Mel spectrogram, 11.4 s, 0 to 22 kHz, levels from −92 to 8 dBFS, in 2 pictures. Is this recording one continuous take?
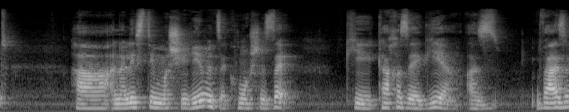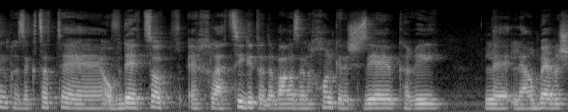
yes; 0 cuts

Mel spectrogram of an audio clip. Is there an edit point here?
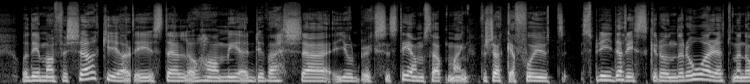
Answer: yes; 3 cuts; at 1.3 s, 4.7 s, 6.2 s

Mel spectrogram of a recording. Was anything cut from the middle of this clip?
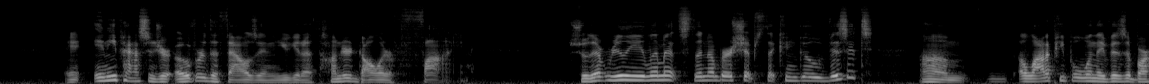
no; 0 cuts

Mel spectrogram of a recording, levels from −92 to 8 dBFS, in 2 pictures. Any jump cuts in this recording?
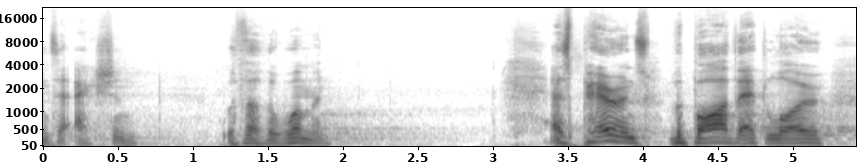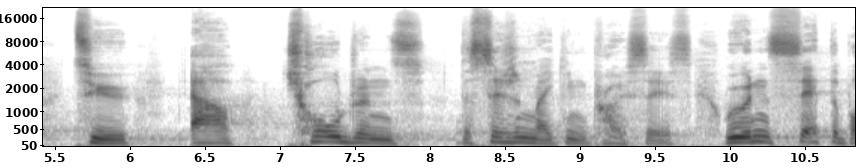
yes; 2 cuts; at 4.0 s, 8.2 s

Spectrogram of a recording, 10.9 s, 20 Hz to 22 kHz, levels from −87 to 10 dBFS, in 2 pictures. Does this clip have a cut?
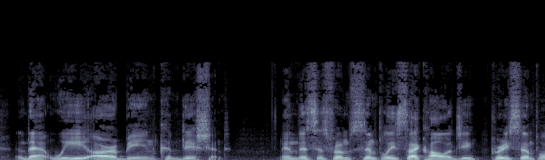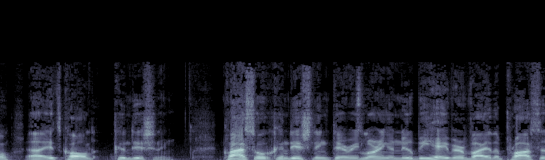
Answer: yes; 4 cuts; at 4.9 s, 5.7 s, 6.5 s, 9.0 s

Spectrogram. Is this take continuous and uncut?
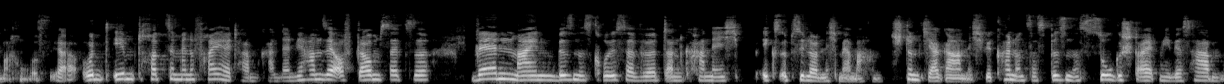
no; 1 cut; at 4.6 s

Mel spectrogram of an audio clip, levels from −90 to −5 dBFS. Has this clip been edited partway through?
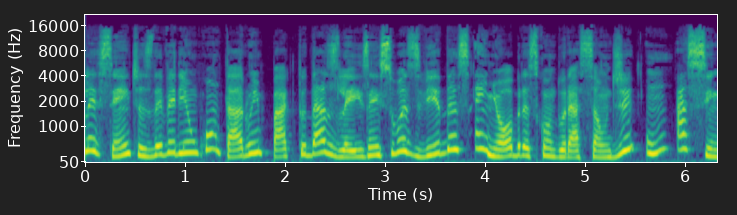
no; 0 cuts

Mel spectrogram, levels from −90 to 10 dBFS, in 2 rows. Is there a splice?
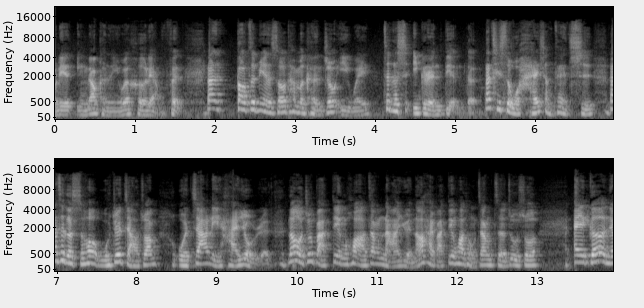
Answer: no; 0 cuts

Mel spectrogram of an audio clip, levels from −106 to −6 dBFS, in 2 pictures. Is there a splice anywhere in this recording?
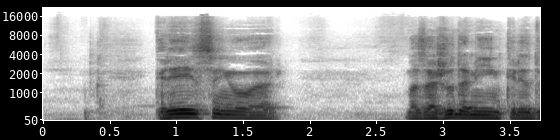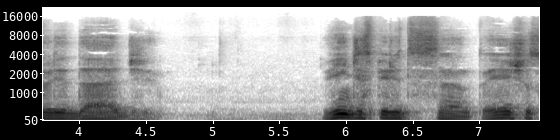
no; 0 cuts

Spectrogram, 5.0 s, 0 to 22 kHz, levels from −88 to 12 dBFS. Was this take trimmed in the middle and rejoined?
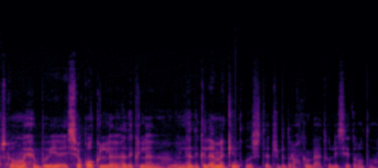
yes; 1 cut; at 3.2 s

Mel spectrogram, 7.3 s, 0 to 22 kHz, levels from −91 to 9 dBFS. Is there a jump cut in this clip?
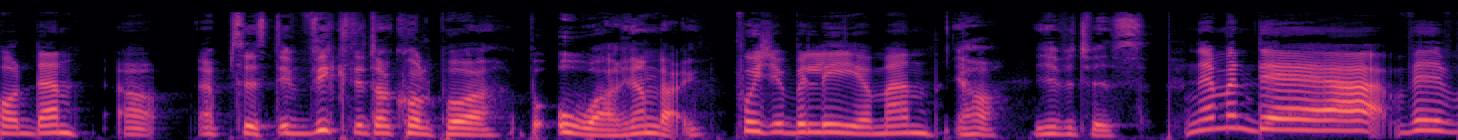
yes; 1 cut; at 3.6 s

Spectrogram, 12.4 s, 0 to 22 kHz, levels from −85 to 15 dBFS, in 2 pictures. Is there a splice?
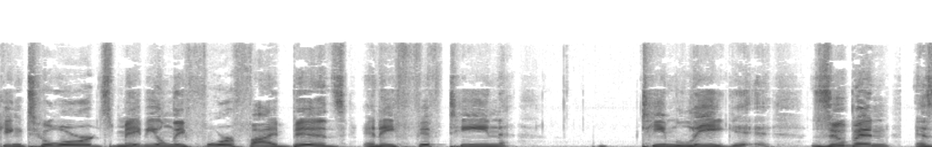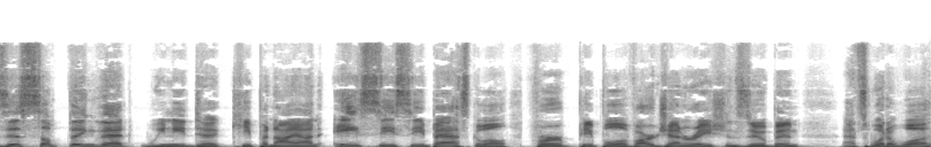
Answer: yes; 3 cuts; at 2.3 s, 6.0 s, 9.7 s

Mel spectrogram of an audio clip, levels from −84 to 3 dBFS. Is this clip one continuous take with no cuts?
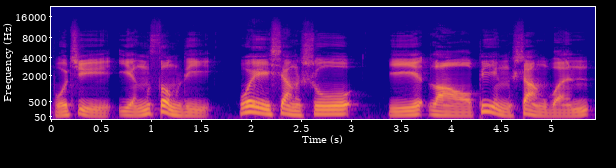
no; 1 cut; at 1.8 s

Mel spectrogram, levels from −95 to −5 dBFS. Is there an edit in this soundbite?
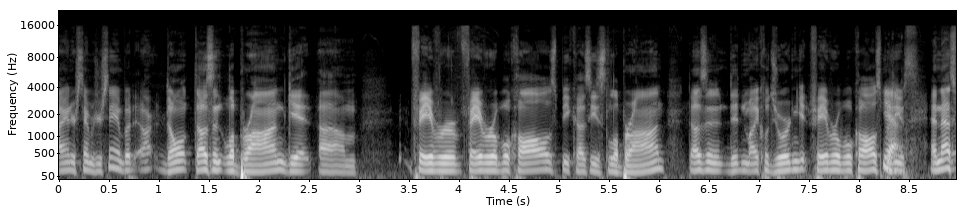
no; 0 cuts

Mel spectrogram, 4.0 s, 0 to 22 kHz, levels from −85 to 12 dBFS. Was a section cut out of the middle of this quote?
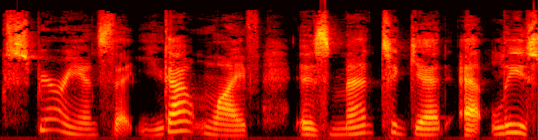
yes; 1 cut; at 1.2 s

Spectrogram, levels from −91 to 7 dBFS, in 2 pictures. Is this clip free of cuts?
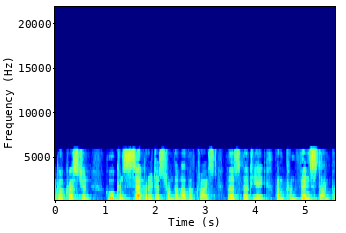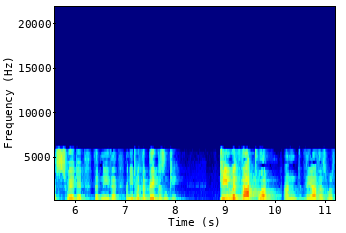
no; 4 cuts; at 4.4 s, 7.2 s, 7.6 s, 10.1 s

